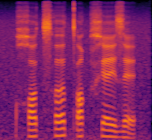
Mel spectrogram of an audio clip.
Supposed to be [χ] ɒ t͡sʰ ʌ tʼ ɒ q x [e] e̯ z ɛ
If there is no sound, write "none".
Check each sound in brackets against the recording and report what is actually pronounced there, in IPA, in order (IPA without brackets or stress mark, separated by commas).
χ, ɛ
